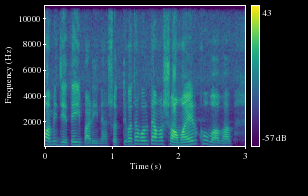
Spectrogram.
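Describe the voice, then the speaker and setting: A woman speaks with a fairly high pitch and a bright, sharp tone. Her intonation is lively. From West Bengal, South Dinajpur. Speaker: vlogger. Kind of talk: casual vlog narration. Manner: chatty.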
